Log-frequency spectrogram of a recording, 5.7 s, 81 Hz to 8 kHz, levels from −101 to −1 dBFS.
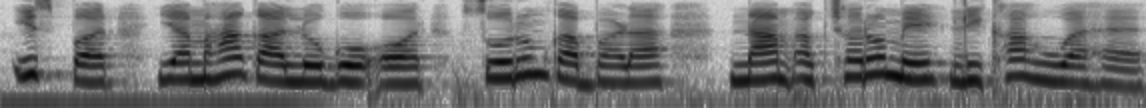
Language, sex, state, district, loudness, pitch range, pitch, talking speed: Hindi, female, Jharkhand, Palamu, -14 LUFS, 250-295 Hz, 270 Hz, 155 wpm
